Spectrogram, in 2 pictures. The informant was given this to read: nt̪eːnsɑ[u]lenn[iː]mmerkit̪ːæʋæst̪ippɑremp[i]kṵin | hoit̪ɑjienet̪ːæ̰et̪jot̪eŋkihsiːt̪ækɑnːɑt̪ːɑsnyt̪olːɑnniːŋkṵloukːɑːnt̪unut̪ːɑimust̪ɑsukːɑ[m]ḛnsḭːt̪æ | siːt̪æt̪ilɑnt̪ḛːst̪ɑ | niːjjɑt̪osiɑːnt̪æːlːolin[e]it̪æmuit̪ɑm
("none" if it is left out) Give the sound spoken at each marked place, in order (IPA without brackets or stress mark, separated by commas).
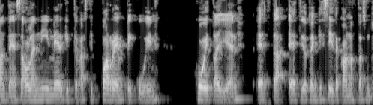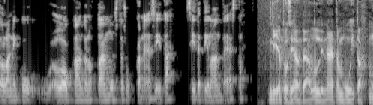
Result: o, iː, i, n, æ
